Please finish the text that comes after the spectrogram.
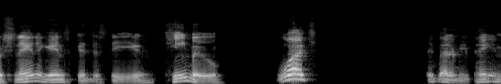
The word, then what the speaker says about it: Temu: They pronounced it Temu. Tamu, yeah.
